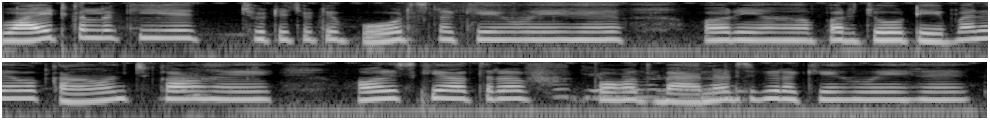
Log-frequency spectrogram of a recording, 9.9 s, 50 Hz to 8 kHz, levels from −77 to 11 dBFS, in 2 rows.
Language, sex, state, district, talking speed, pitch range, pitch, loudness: Hindi, female, Chhattisgarh, Raipur, 180 wpm, 255-285 Hz, 270 Hz, -18 LUFS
